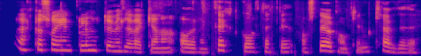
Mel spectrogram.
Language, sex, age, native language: Icelandic, female, 50-59, Icelandic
